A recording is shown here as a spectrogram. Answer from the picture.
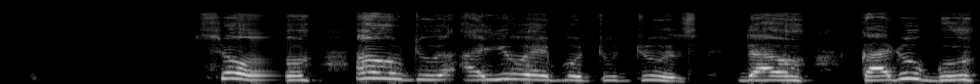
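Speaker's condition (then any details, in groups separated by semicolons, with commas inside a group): Cerebral palsy; fine motor skill challenges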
